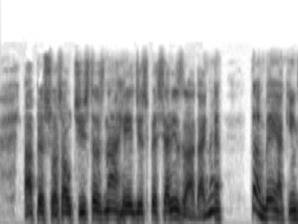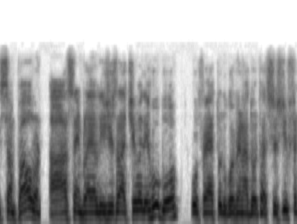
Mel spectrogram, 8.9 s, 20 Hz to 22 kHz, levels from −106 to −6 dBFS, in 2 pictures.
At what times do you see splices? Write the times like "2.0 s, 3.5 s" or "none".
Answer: 3.0 s, 5.0 s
